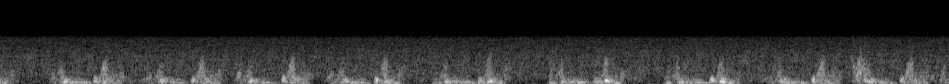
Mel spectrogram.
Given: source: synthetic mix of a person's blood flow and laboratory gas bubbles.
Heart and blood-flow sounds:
Doppler ultrasound of blood flow; precordium
8.50-8.71 s: bubbles
From the record:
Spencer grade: 1 (occasional bubble signal discernible with the cardiac motion signal, with majority of cardiac periods free of bubbles); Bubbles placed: anywhere in the cardiac cycle

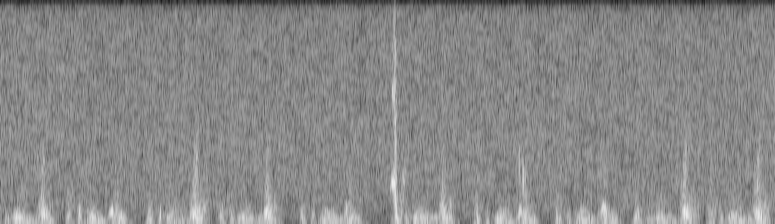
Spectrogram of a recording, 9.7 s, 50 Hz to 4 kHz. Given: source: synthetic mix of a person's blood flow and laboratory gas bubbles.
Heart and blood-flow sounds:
Doppler ultrasound of blood flow; precordium
4.86-5.07 s: bubbles
6.45-6.57 s: bubbles
From the record:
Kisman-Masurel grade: 123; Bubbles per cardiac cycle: 1 to 2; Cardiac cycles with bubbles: 10 to 50%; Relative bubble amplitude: loud (0.450 to 0.775); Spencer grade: 2 (many but less than half of the cardiac periods contain bubble signals, singularly or in groups); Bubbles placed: anywhere in the cardiac cycle

